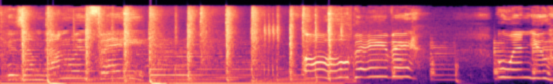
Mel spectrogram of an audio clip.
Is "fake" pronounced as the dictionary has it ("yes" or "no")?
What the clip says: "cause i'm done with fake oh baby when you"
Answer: no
